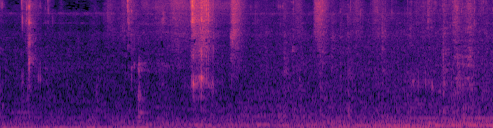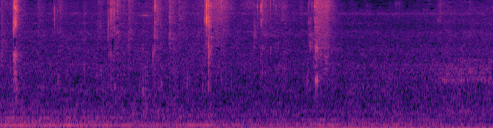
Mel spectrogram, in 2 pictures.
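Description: A person chewing a mouthful of soft fried banana fritter (pazhampori), with scattered wet mouth clicks and smacks, and near the end sipping milky tea from a glass.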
